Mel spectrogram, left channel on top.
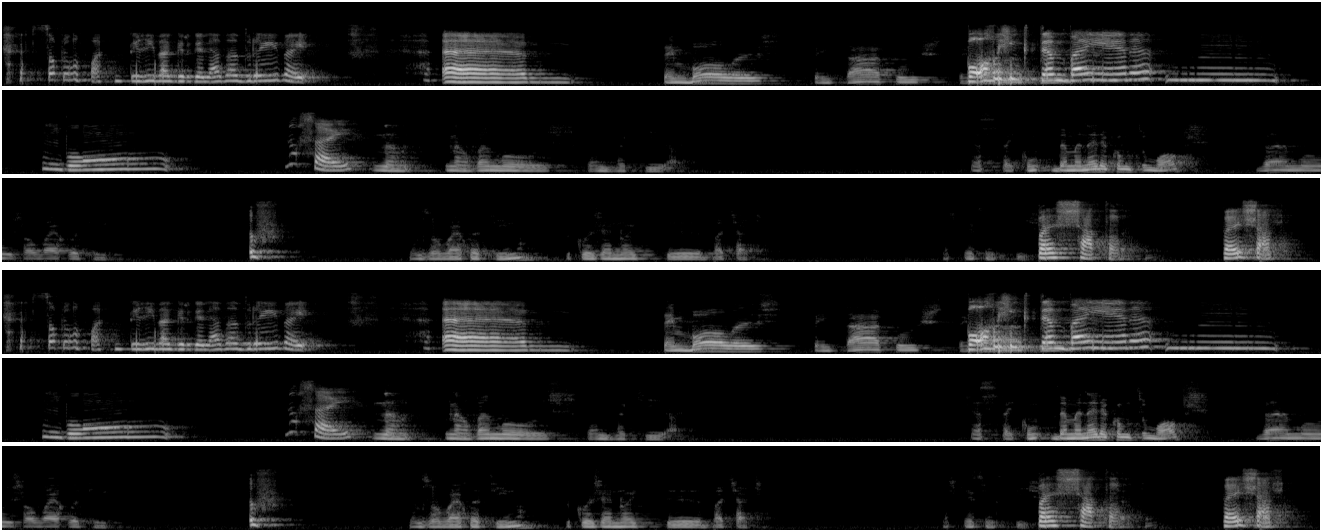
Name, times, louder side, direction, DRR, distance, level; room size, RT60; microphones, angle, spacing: voice 1, 0.4-3.1 3.5-3.6 4.2-5.7 9.6-12.8 13.6-14.9 16.0-16.7 28.8-29.1 36.7-37.6 38.6-39.2, left 1 dB, 10° left, 10 dB, 1.5 m, -25 dB
voice 2, 6.6-7.8 8.1-10.6 16.9-17.3 17.6-19.9 22.9-25.2 25.7-27.4 30.5-31.7 32.1-32.7 33.0-33.8 35.8-36.8 37.6-37.9 38.9-39.2, right 2 dB, 35° right, 12 dB, 1.0 m, -34 dB
29.5 x 17.5 x 9.1 m, 0.67 s
head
